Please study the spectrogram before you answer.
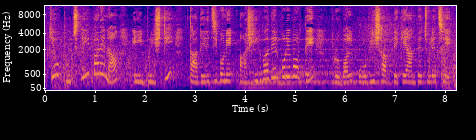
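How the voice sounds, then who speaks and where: A woman narrating a cartoon folk tale in an expressive, scripted storytelling style. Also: a little high, noisy background.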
